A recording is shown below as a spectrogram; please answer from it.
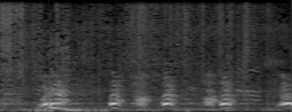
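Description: Men shouting short, high-pitched "ah!" calls about once a second to drive on a pair of bulls pulling a stone block.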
